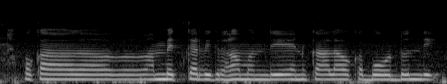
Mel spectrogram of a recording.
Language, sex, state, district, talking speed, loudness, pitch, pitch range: Telugu, female, Andhra Pradesh, Guntur, 120 wpm, -26 LUFS, 230 Hz, 225-230 Hz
